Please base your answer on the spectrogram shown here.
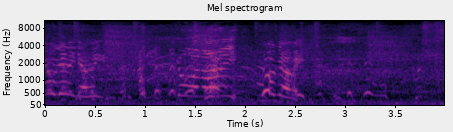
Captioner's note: laughing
